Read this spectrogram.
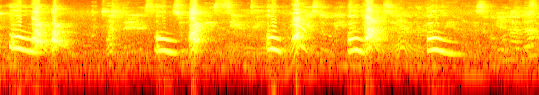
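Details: Shih Tzu dog indoors giving a run of short, high yelps that slide sharply downward, several in quick succession with brief pauses between, mixed with a few sharper clicks and knocks in the room.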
